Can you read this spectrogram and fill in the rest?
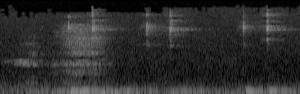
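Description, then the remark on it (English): Quiet typing on a clicky keyboard: a few scattered, crisp key clicks in small bursts over a steady low hum, with no voices. “Sorry about this clicky-ass keyboard here.”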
